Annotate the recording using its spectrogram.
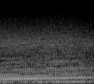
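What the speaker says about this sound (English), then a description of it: "I'm hard on the gas. I'm running my way up through the gears." A NASCAR Xfinity race car in the NASCAR Heat 5 game on the Mid-Ohio road course, its engine held at a loud, steady high-rev drone under full throttle, close and with no talking.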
